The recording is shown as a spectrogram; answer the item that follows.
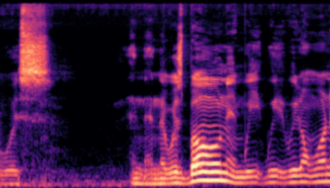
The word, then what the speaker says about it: Bon: e on the end it's a bone without the e on the end b o n but it is pronounced bone um indigenous tibetan culture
